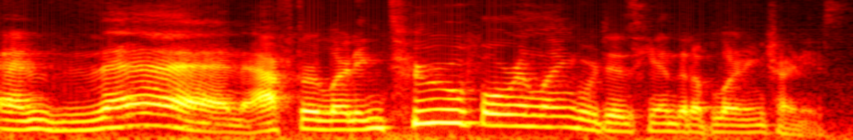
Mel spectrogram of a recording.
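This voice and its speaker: With an American accent, a man swings his pitch very widely amid noticeable background noise. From United States. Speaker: podcast host. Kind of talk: casual chat.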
